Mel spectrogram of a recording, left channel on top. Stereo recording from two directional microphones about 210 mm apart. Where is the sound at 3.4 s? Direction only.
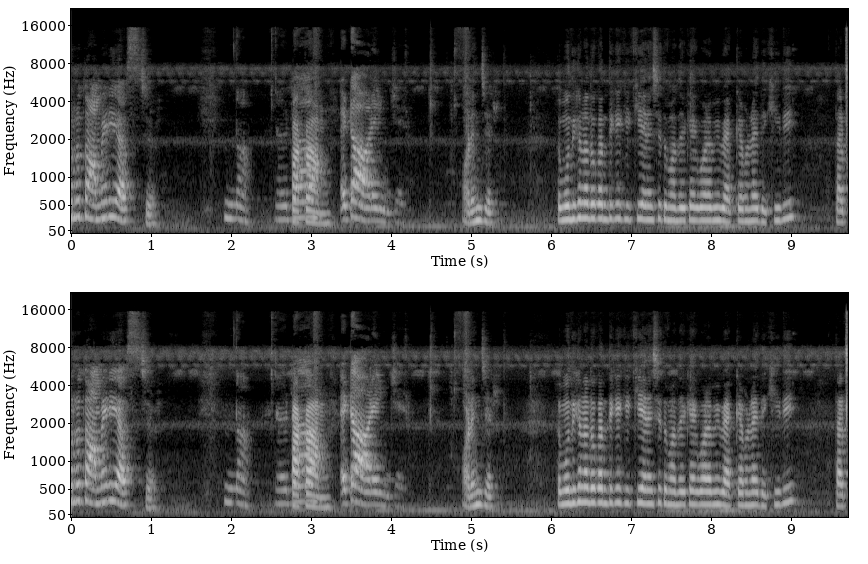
20° left (ahead or behind).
